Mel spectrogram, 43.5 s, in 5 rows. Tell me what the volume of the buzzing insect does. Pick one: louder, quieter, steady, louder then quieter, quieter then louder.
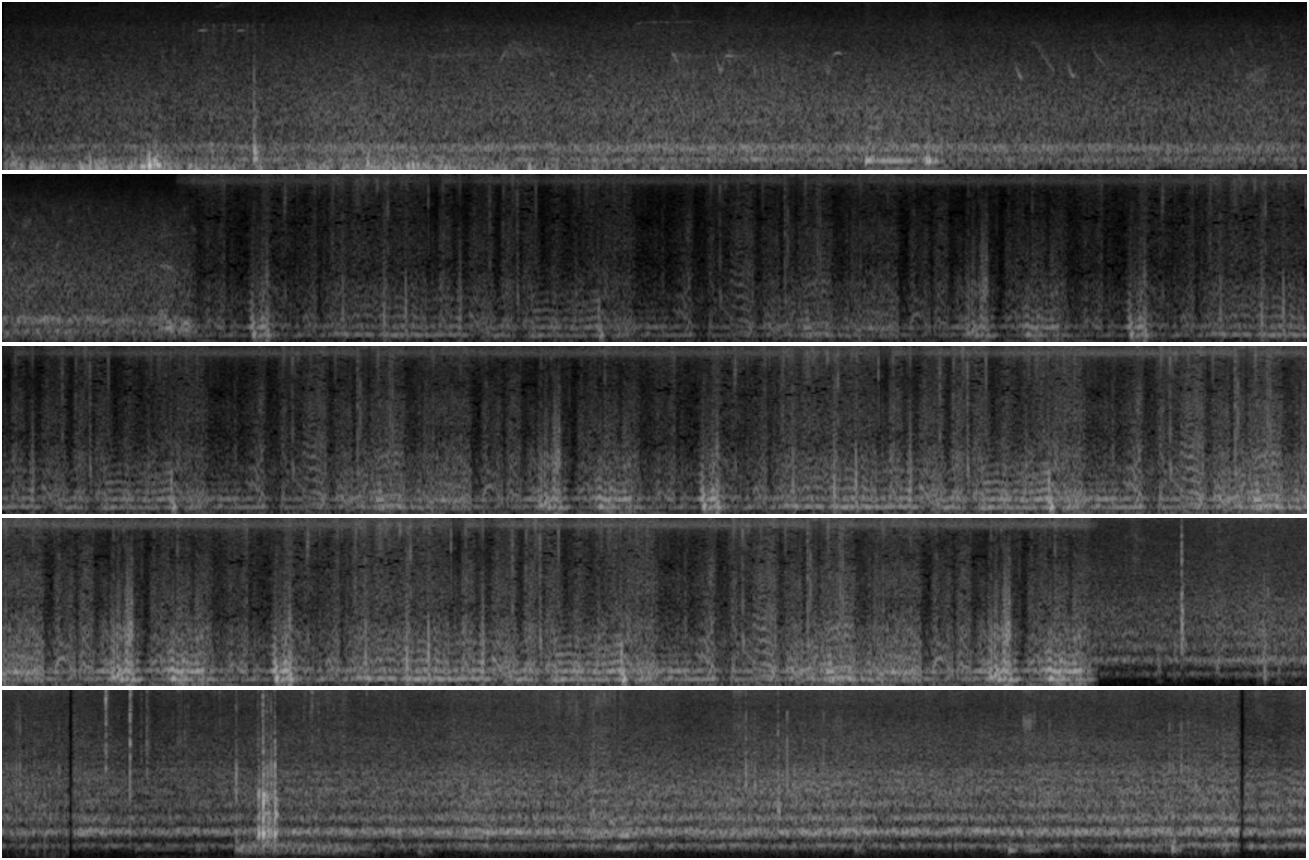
quieter then louder.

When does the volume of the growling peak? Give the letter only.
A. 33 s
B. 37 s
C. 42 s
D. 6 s
D.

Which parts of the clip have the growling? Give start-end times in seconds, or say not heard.
5.8-6.3, 35.6-37.6.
